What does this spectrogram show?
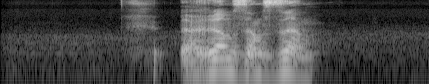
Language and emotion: Russian, angry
